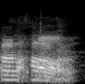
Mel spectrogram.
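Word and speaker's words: Falharrah: Phonetically spelled. Valhalla.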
